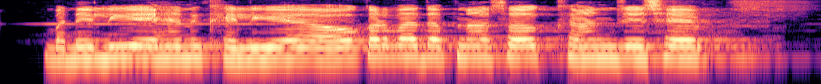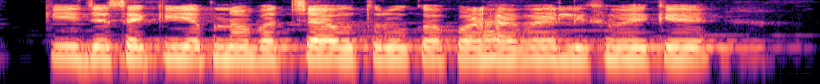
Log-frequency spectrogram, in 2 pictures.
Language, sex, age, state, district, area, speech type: Maithili, female, 30-45, Bihar, Begusarai, rural, spontaneous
